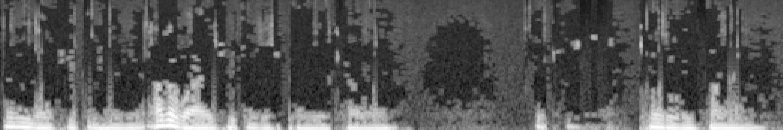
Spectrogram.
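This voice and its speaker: A cellist chatting casually to viewers on a live stream, relaxed and apologetic with many fillers, his voice run through a reverb effect that sounds like a big hall. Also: sits low, fast, slight background noise. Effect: reverb effect on his voice, like a big hall echo. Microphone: plugged into an audio interface input.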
